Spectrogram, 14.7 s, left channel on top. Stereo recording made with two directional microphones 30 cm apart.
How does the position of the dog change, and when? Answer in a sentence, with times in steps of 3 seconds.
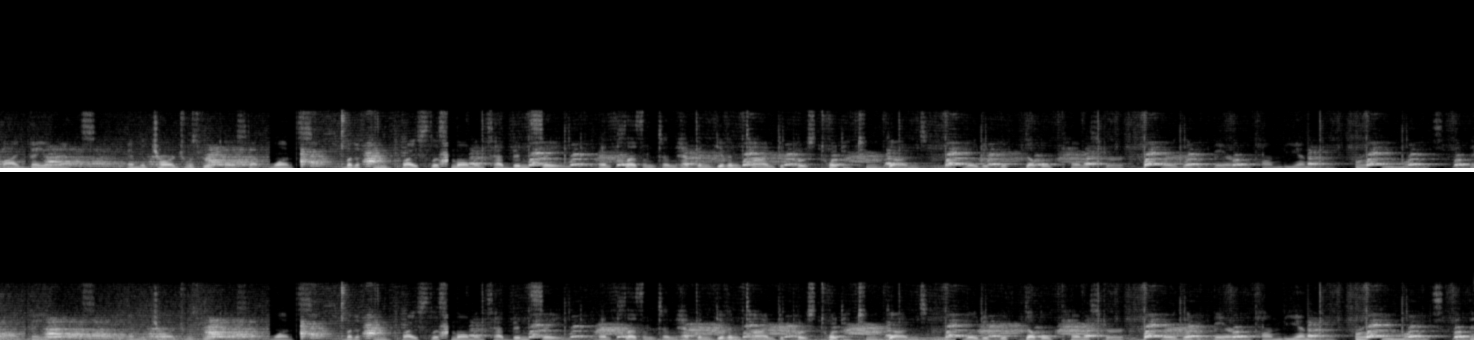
You can hear the dog on the right from 0 s, in the centre from 3 s, on the left from 6 s, in the centre from 9 s and on the right from 12 s.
